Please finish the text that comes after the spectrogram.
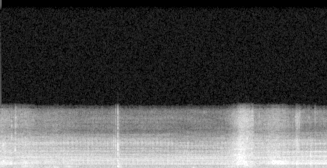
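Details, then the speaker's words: Laptop running constantly loud: a steady airy whoosh with no change in pitch and a few faint clicks as the cooling fan runs hard; lifting the laptop does not help, and the cause is unknown. "someone can tell me why my computer is constantly running loud like the motors like it's loud and someone tell me if you guys can hear it"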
